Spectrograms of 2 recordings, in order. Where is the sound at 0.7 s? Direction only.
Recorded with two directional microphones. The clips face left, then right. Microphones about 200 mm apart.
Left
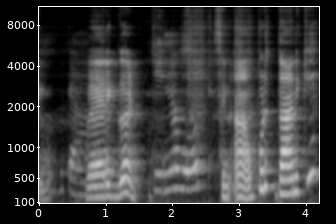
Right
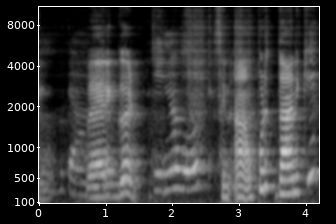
50° left (ahead or behind).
